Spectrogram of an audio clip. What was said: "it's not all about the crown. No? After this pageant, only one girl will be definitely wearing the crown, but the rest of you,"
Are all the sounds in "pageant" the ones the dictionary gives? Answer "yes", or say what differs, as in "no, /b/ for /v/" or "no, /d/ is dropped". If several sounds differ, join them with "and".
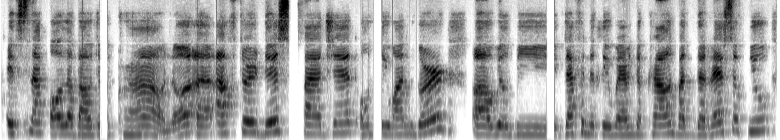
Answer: yes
